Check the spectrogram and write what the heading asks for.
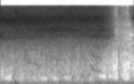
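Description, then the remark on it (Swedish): A strong, steady burst of steam hissing from the hose of a steam ironing station, a broad airy rush lasting nearly two seconds before cutting off abruptly, with faint low thumps underneath. “Och eh, själva slangen uppe nästan, eh, du vet vet som en eh, Tjock, så mycket ånga får man ut.”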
